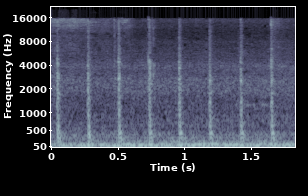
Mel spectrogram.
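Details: 2009–2014 Ford F-150: steady sharp ticking, about four clicks a second, from behind the dash; failing blend door actuator, usually passenger side, reachable behind the pillar through the glove box; fix is actuator replacement.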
